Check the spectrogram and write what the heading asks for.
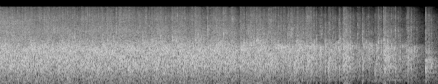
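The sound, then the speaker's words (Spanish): An audience applauding the Lord loudly and steadily, a dense wash of many hands clapping at once that holds its strength for several seconds before beginning to thin out at the end. “un buen aplauso al Señor con ganas, hermano.”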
